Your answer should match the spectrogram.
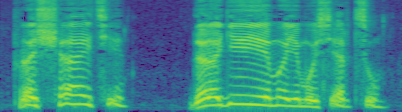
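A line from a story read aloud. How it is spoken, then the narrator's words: Tearful, sepulchral voice. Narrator (Russian): Он заплакал, гробовым голосом сказал им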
